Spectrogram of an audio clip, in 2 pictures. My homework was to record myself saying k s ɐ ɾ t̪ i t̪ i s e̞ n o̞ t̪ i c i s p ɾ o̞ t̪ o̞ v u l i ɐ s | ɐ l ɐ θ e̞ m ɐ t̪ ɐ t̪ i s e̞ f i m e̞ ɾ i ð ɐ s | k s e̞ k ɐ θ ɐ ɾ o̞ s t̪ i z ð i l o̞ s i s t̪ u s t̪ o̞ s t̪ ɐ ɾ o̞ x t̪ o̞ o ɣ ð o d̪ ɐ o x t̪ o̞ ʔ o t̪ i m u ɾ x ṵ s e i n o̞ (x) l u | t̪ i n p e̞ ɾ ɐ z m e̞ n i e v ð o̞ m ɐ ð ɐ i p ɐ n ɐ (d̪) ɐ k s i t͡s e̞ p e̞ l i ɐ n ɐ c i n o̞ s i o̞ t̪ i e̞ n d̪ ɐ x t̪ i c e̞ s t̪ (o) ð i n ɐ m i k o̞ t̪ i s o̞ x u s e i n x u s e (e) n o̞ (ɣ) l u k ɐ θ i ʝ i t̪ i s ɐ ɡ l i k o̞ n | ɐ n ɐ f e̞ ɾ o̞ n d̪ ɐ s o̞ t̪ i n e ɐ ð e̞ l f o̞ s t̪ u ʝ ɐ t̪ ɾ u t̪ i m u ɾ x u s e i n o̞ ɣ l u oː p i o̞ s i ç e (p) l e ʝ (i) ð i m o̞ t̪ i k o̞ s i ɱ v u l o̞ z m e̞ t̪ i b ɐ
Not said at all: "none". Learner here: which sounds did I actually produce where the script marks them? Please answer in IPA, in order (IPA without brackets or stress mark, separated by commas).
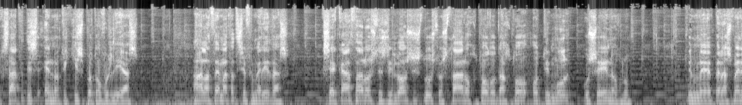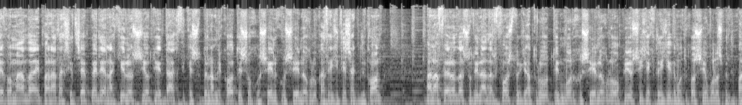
ɣ, t̪, o, i, ɣ, k, i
